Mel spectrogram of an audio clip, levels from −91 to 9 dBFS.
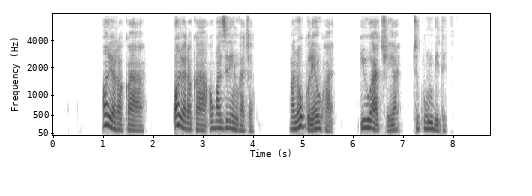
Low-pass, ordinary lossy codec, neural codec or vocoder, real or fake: none; none; codec, 16 kHz, 4.8 kbps, FACodec; fake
